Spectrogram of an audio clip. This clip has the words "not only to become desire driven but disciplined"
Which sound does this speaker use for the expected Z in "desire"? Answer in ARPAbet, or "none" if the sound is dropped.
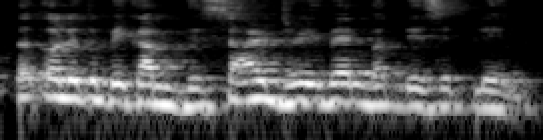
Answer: S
